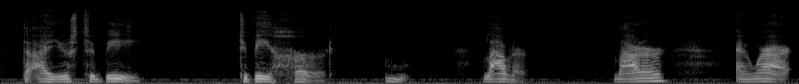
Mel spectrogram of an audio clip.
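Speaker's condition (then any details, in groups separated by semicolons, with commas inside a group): Down syndrome; disability since childhood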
